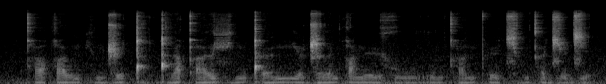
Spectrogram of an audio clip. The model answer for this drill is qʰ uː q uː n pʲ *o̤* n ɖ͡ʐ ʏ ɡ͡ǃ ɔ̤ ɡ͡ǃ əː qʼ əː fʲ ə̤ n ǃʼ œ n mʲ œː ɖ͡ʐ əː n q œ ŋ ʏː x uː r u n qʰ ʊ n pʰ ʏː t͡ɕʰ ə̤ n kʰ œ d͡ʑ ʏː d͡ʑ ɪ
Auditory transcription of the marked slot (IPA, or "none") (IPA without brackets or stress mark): ɔ̤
